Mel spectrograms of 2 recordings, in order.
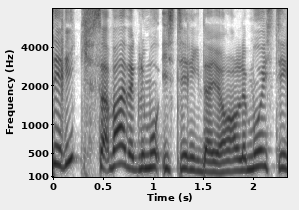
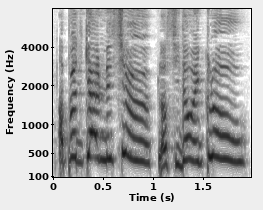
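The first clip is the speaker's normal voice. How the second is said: pompous peacemaker; 7 semitones higher than usual. Acted. Voicing the MP calming.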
